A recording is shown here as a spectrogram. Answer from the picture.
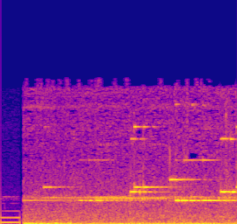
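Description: Wind chimes tinkling, many short high notes overlapping, over a steady rushing background. It cuts in abruptly a fraction of a second in, replacing a held tone that stops suddenly.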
